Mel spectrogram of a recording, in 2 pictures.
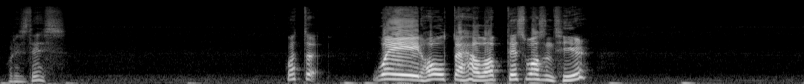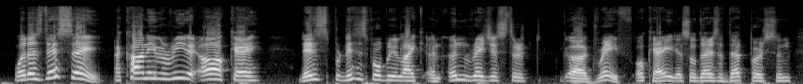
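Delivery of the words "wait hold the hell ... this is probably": ordinary talk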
